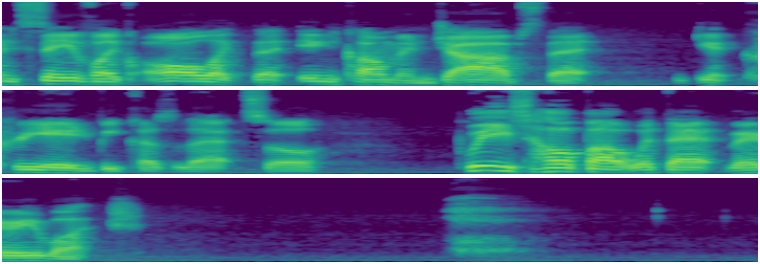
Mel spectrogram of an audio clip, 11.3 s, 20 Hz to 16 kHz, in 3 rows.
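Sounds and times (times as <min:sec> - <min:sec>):
speech: 0:00.1 - 0:05.4, 0:06.1 - 0:08.3, 0:09.8 - 0:10.0
person yawning: 0:09.8 - 0:10.2.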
